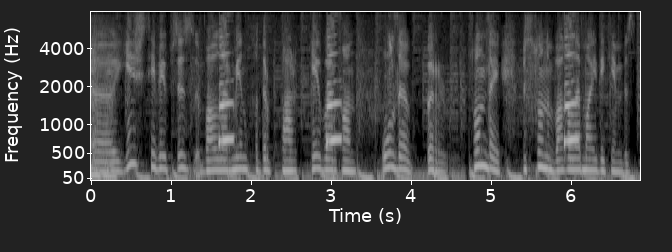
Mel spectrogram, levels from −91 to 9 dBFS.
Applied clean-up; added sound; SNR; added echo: none; Wind instrument, woodwind instrument; -2 dB; none.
